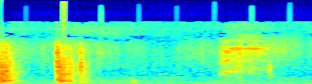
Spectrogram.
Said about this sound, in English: A moment later, you slip quietly out the back door, hurry to the garage, and lift the door.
